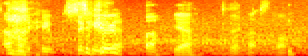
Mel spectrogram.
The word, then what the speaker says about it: Tsukuba: So yeah, it's the new circuit that Ryan tried to pronounce, isn't it? Yeah. Okay. Matt Bunn called it Sue Barker's house. It's Tsukuba.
